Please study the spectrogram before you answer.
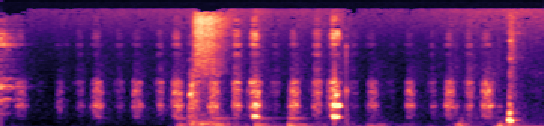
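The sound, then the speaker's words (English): A pet animal pants in distress, with many quick, faint, breathy pulses in a steady rhythm. A few louder scratchy bursts break in along the way. “Sounds like he's in distress. He has no sweat glands, so he has to pant.”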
